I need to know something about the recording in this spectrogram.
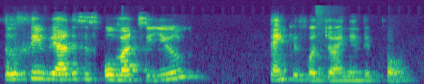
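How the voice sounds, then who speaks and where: A woman's voice: mid-range voice, moderate pace, a little mellow, slight background noise. A woman moderating an online session, polite and hesitant, with many ums. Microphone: video call. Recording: dull, roomy video-call audio.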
